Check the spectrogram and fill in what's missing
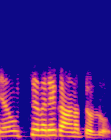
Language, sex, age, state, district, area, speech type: Malayalam, female, 18-30, Kerala, Thiruvananthapuram, rural, conversation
